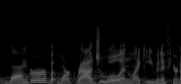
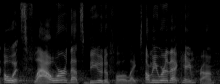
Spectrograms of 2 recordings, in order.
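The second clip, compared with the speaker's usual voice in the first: retold sociable gushing; 7 dB louder than usual. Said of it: "like, so social all day".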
